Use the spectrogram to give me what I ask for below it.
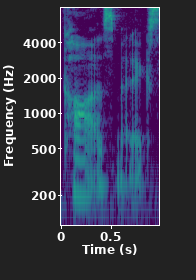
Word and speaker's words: Causemetics: And that's why they're Thrive Causemetics. Like not cosmetics, but like cause. Do you see? No, I can't show you. It's spelled Cause.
